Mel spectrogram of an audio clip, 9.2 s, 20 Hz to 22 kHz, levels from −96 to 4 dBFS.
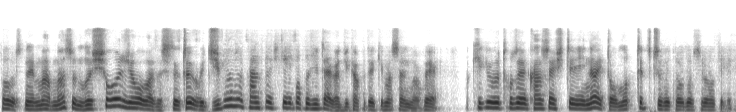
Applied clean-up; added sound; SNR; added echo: neural mask model DeepFilterNet 3.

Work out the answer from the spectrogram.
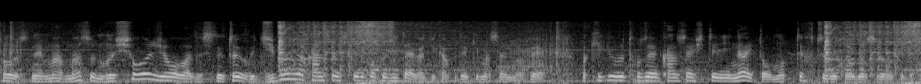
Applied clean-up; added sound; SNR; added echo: none; Engine starting / Car; 8 dB; none.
